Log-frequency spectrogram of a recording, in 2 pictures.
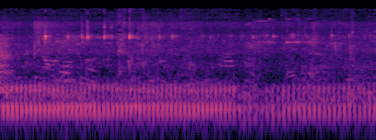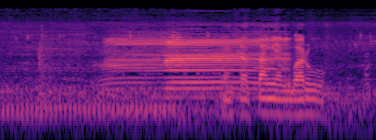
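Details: Cattle at karapan sapi bull race training in Asemanis, Pamekasan, with a champion bull from Sapudi Island; a low rumbling drone gives way to a loud, drawn-out harmonic moo rising then falling, with background chatter.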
